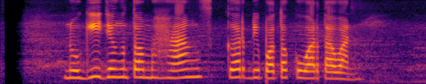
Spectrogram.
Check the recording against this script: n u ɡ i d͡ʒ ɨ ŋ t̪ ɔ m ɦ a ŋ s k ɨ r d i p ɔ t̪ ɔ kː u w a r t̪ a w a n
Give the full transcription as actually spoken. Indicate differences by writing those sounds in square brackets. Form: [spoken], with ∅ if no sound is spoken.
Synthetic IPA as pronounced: n u ɡ i d͡ʒ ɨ ŋ t̪ ɔ m ɦ a ŋ s k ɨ r d i p ɔ t̪ ɔ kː u w a r t̪ a w a n

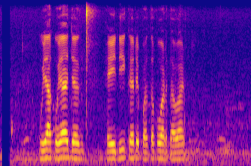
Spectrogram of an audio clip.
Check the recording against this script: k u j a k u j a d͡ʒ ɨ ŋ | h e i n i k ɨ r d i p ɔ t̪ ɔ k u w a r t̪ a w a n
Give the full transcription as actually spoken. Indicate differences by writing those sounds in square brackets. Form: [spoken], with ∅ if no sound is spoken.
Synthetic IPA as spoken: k u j a k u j a d͡ʒ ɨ ŋ | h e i [d] i k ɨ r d i p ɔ t̪ ɔ k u w a r t̪ a w a n

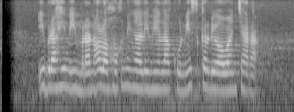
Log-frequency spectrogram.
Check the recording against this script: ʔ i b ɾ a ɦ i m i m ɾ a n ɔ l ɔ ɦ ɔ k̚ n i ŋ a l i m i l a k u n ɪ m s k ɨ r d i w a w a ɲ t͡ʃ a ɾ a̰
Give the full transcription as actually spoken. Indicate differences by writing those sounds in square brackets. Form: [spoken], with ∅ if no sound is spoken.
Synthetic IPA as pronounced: ʔ i b ɾ a ɦ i m i m ɾ a n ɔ l ɔ ɦ ɔ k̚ n i ŋ a l i m i l a k u n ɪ [∅] s k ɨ r d i w a w a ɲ t͡ʃ a ɾ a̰

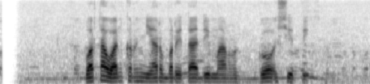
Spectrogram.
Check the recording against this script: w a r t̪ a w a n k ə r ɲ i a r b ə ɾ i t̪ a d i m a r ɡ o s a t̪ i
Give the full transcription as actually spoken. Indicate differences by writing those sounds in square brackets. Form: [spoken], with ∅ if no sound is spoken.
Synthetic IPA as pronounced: w a r t̪ a w a n k ə r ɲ i a r b ə ɾ i t̪ a d i m a r ɡ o s [i] t̪ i

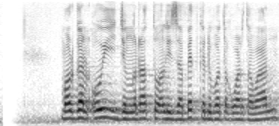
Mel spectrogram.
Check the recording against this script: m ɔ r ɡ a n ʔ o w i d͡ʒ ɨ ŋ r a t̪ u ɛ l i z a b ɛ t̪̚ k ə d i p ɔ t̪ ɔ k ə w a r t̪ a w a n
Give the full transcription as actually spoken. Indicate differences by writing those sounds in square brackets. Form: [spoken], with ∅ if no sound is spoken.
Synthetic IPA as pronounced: m ɔ r ɡ a n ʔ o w i d͡ʒ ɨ ŋ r a t̪ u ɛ l i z a b ɛ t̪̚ k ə d i p ɔ t̪ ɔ k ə w a r t̪ a w a n

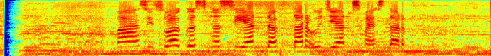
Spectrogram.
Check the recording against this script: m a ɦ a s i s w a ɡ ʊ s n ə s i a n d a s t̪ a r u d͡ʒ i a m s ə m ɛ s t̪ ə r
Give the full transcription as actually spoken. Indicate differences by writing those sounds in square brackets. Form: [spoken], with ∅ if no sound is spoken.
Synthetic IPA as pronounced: m a ɦ a s i s w a ɡ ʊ s [ŋ] ə s i a n d a [f] t̪ a r u d͡ʒ i a [n] s ə m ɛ s t̪ ə r

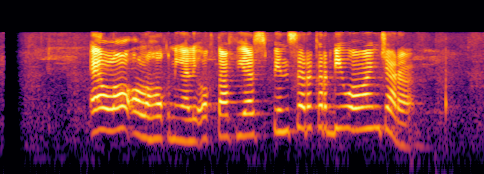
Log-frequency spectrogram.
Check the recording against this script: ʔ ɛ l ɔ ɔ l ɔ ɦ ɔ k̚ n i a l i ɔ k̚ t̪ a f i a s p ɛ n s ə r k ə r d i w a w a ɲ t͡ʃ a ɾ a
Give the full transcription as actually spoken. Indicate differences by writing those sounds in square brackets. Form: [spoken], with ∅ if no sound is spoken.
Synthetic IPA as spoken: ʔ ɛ l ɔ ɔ l ɔ ɦ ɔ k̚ n i a l i ɔ k̚ t̪ a f i a s p [i] n s ə r k ə r d i w a w a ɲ t͡ʃ a ɾ a

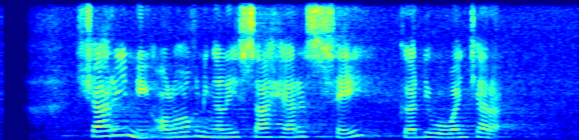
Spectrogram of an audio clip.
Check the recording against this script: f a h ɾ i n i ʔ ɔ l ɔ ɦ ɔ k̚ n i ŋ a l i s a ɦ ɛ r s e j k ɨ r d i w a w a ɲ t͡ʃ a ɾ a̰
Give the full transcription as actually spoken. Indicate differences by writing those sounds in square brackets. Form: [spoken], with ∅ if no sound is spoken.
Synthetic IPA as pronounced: [ʃ] a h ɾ i n i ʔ ɔ l ɔ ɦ ɔ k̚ n i ŋ a l i s a ɦ ɛ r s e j k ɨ r d i w a w a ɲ t͡ʃ a ɾ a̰

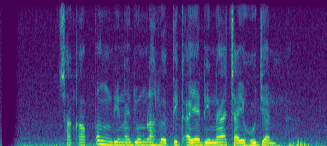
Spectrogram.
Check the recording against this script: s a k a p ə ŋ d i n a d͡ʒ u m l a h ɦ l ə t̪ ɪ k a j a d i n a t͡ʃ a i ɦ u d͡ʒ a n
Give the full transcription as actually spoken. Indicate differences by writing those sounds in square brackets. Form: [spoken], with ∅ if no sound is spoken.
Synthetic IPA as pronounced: s a k a p ə ŋ d i n a d͡ʒ u m l a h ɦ l ə t̪ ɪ k a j a d i n a t͡ʃ a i ɦ u d͡ʒ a n

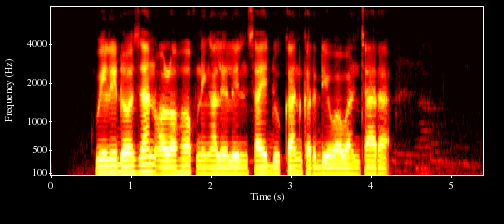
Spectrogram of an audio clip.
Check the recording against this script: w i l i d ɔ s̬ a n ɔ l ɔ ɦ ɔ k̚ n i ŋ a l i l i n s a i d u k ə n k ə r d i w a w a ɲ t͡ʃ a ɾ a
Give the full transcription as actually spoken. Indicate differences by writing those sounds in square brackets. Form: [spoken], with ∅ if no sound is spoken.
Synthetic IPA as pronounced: w i l i d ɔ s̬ a n ɔ l ɔ ɦ ɔ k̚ n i ŋ a l i l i n s a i d u k [a] n k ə r d i w a w a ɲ t͡ʃ a ɾ a

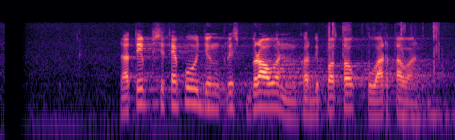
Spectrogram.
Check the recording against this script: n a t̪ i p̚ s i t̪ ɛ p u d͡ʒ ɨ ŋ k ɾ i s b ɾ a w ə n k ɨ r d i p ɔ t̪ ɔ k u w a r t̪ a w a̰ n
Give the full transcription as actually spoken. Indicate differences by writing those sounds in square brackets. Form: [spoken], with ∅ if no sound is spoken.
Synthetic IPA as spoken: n a t̪ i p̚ s i t̪ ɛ p u d͡ʒ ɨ ŋ k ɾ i s b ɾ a w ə n k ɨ r d i p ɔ t̪ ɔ k u w a r t̪ a w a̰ n

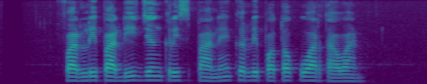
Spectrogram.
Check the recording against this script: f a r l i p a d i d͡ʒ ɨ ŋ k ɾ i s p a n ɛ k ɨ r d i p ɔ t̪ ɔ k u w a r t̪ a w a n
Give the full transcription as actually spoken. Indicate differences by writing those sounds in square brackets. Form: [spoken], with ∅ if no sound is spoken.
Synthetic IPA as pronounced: f a r l i p a d i d͡ʒ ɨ ŋ k ɾ i s p a n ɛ k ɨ r d i p ɔ t̪ ɔ k u w a r t̪ a w a n

